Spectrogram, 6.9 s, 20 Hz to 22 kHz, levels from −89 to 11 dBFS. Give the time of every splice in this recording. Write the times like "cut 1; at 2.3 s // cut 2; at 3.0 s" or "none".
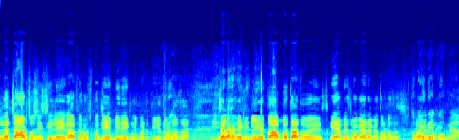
none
